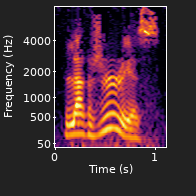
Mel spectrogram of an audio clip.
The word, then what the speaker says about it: luxurious: 发音变了这个 x 在这发 gz 大声来一遍 luxurious 名词是 luxury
